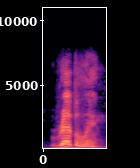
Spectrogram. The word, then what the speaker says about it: reveling: This word here is pronounced reveling. So the stress is at the very beginning.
